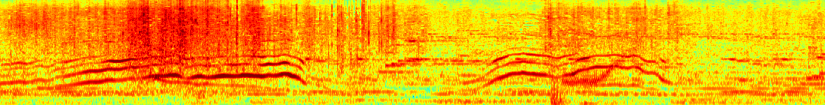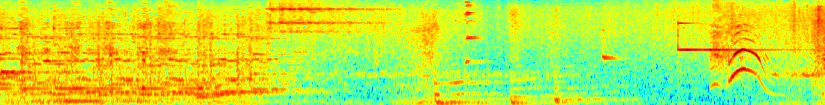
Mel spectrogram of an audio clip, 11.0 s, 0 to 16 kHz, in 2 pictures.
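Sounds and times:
cartoon background music: 0:01.8 - 0:09.7.

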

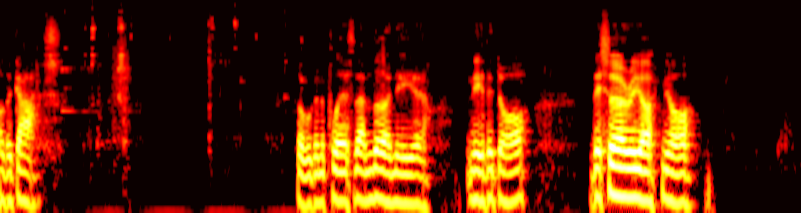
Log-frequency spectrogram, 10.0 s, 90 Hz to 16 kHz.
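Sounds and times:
metal wind chimes clinking: 0:00.0 - 0:05.4.

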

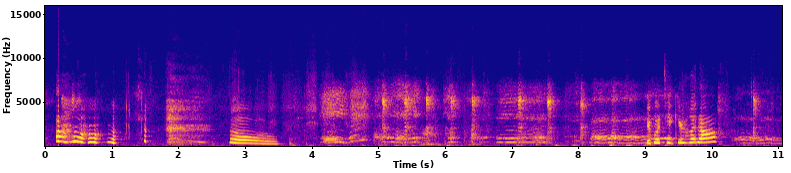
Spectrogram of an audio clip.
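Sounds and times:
toddler laughing: 0:04.2 - 0:09.4.

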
